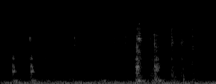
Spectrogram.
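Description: Light clicks and taps of stacked plastic Camco FasTen XL leveling blocks being handled, with a sharper click about one and a half seconds in.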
